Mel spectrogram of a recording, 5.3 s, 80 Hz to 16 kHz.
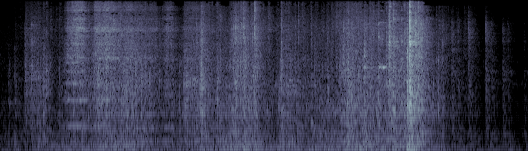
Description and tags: Door-Garage Door-Close-04
This is the sound of a typical garbage door being closed.
Close, Door, Garage, Large, Metal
